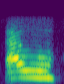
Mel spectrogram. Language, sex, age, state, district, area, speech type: Odia, female, 45-60, Odisha, Sundergarh, rural, conversation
